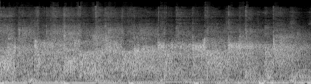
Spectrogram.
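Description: Classmates in a school classroom applaud a fellow student, a dense, steady patter of many hands clapping close by throughout, with a low rumble underneath and no clear voices.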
